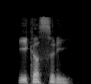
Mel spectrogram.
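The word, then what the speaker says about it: 坐摩: 社の名前を、イカスリ、と読みます。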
